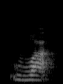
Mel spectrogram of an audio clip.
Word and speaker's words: は: no lugar das tículas e não falo ra sim a pronúncia ali naquele momento ele vai ser u ua tem vários vídeos aqui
